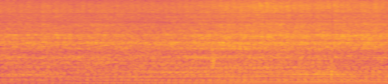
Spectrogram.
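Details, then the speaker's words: Subaru after new exhaust valves, first start: fast dense metallic rattle over idle like loose sheet metal near exhaust; probably heat shield rattling, unconfirmed. "not too bad probably a heat shield rattling or something"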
